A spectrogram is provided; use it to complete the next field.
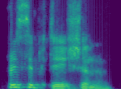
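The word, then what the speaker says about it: precipitation: উচ্চারণ করা উচিত এরকম প্রেসিপিটেশন প্রেসিপিটেশন প্রেসিপিটেশন সন সন না এটাকে অনেকে আমরা সন উচ্চারণ করি টি আই ওন যেখানেই পাবা সেখানে সান নট সন সান এখানে স দেন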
